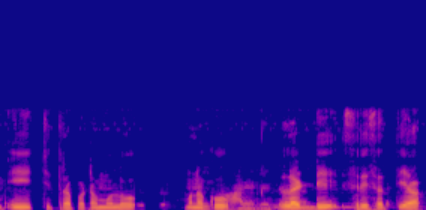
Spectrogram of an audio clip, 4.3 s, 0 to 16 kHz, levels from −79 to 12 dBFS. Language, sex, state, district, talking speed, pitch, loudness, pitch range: Telugu, male, Andhra Pradesh, Sri Satya Sai, 85 wpm, 135 Hz, -21 LUFS, 130-140 Hz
